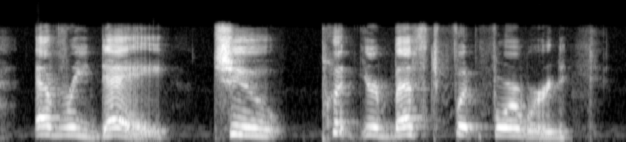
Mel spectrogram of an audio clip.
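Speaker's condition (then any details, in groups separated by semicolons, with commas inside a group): Cerebral palsy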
